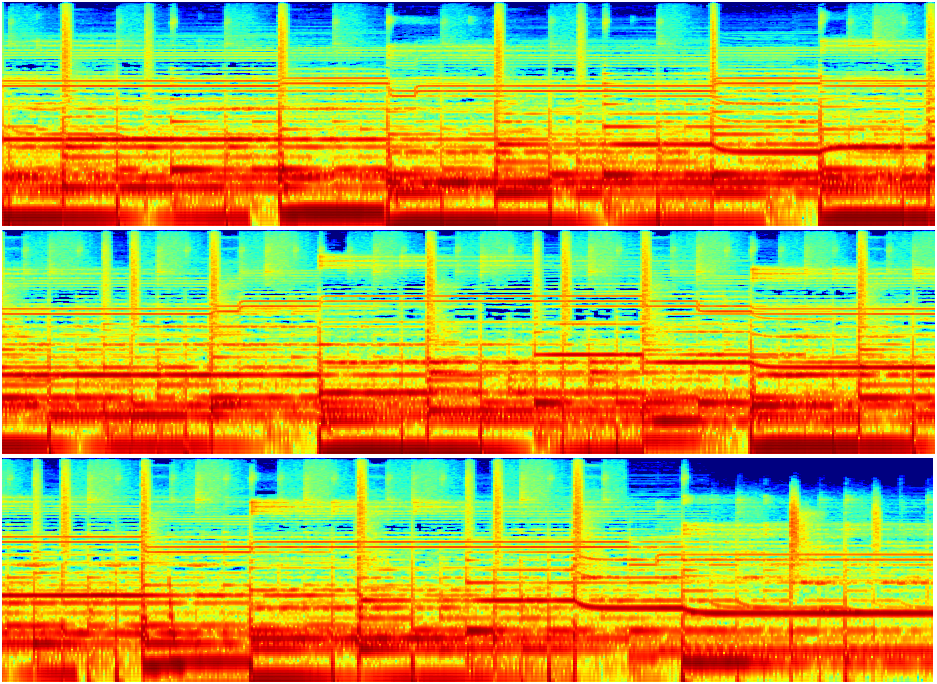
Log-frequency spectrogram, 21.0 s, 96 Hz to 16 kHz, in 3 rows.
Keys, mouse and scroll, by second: 0.7 shift+s, 3.7 shift+click, 10.8 ctrl+click, 11.8 shift+middle click, 13.1 space, 13.2 Escape, 17.8 alt+t, 18.6 shift+middle click.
